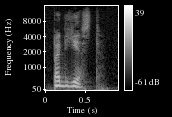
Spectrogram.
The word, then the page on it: подъезд: /pɐdˈjest/; podjezd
